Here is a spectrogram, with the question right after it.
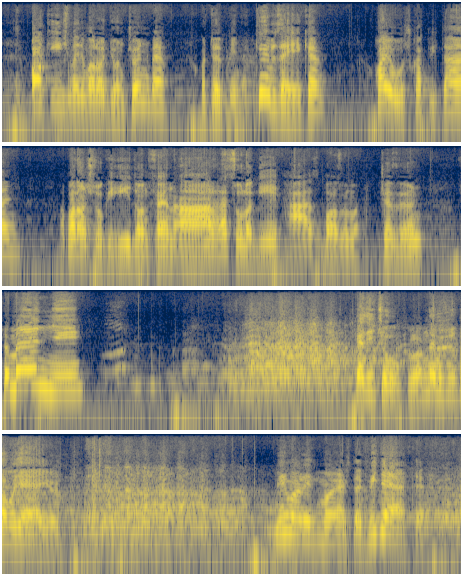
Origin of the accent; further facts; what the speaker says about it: Budapest, Hungary; now in -; Háború után, képzeljék, kőbányán nevelkedtem.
